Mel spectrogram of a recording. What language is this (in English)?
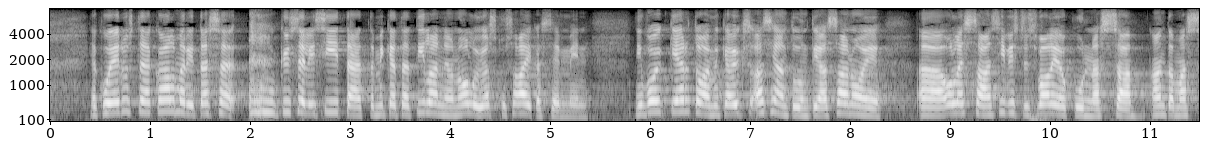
Finnish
